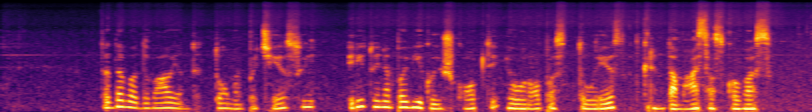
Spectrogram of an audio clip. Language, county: Lithuanian, Klaipėda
